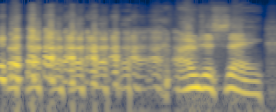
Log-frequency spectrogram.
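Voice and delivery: loud, drawn out through real laughter; laughing. Real, not acted. Friend defends his pause-button joke, laughing loudly. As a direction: defend yourself while cracking up.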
